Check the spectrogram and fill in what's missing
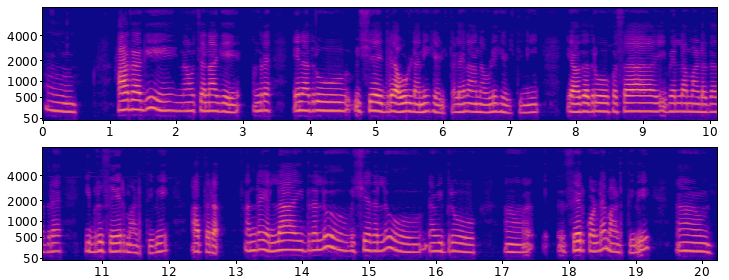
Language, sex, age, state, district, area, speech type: Kannada, female, 45-60, Karnataka, Shimoga, urban, spontaneous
